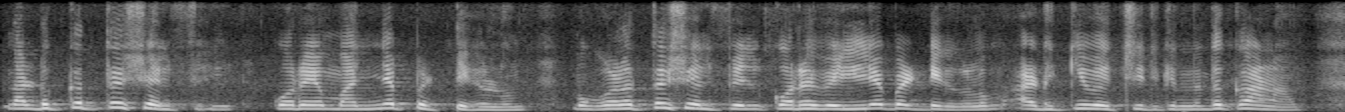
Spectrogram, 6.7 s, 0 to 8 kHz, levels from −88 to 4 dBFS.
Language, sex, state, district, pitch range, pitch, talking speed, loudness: Malayalam, male, Kerala, Kasaragod, 235-280 Hz, 260 Hz, 105 wpm, -15 LUFS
